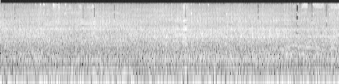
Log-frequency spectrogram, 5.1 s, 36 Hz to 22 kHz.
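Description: BMW G 310 GS single-cylinder engine running at a steady pace on a dirt track, under a steady rush of wind and tyre noise.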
